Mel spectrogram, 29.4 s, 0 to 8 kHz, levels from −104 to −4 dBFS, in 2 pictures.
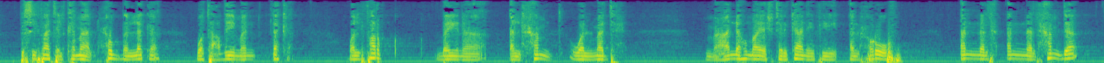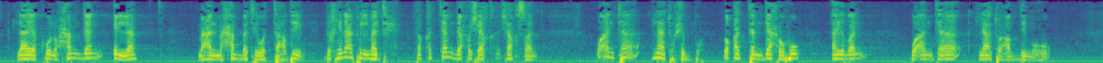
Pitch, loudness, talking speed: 120 Hz, -16 LUFS, 75 wpm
